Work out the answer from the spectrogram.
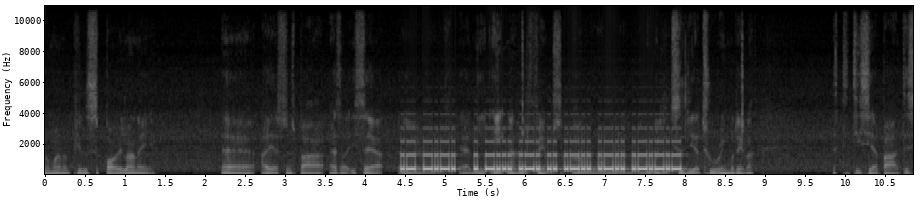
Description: Morse code, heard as electronic beeps, machine-sent, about 34 wpm, 440 Hz, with speech in Danish. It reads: AC EBRILL.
